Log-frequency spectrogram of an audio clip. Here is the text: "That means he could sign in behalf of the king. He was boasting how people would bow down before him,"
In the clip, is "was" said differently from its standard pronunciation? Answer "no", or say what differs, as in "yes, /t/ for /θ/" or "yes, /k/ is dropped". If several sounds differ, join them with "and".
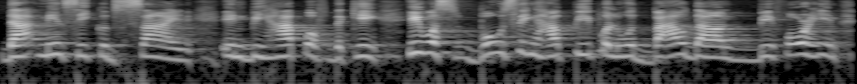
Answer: yes, /s/ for /z/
